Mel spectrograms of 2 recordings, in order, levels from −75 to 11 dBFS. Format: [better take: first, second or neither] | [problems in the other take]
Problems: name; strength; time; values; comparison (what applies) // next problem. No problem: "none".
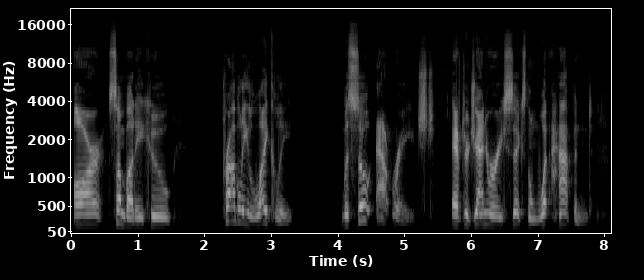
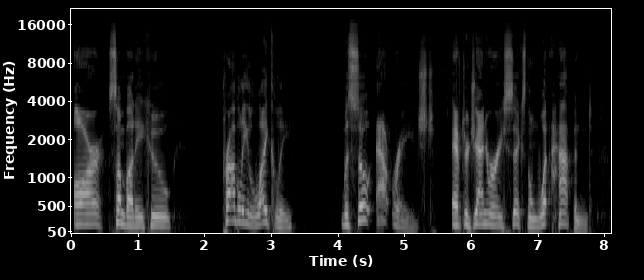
second | thin; very; fading below 350 Hz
